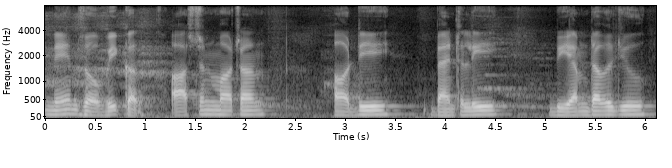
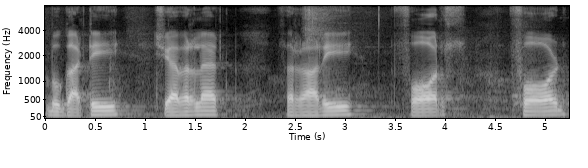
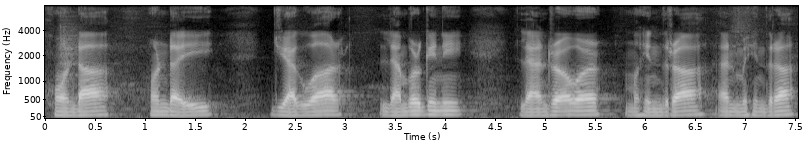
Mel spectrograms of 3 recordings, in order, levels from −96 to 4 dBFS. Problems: constant background noise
